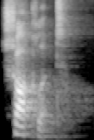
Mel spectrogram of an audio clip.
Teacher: make sure that there are only two syllables Chuck and let chocolate and remember there is no late in chocolate speaking of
